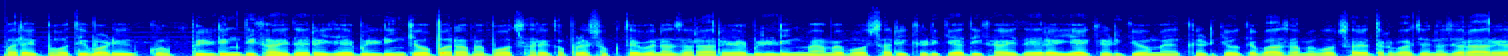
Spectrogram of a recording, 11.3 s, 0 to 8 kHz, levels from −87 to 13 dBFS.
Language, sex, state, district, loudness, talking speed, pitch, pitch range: Hindi, male, Chhattisgarh, Balrampur, -28 LUFS, 245 wpm, 125 Hz, 120-125 Hz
